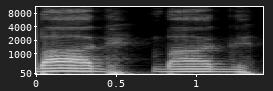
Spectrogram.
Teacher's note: হয় যেমন বিষয় এর উচ্চারণ বিষয় সম্পদের উচ্চারণ সম্পদ আর কি মহাপ্রাণ অল্পপ্রাণ বর্ণে পরিণত হয়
